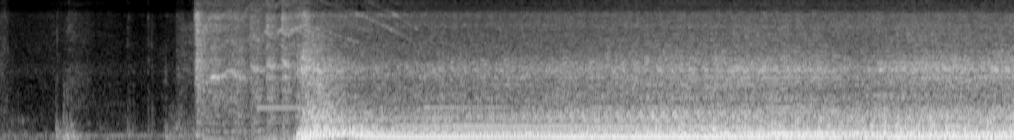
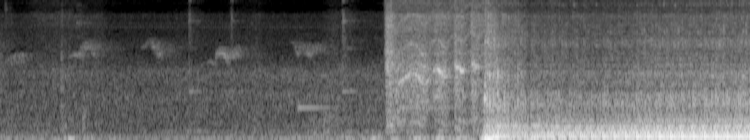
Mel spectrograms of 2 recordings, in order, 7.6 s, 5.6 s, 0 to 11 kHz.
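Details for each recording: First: Dodge Challenger R/T 5.7 V8 cold start after installing BBK long-tube headers, with a check engine light on for the active exhaust actuator: a brief crank, then a deep, even V8 idle with no misses or knocks, a normal start. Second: Dodge Challenger R/T 5.7 V8 on first start after fitting BBK long-tube headers. It cranks and catches into a lumpy idle with a sharp, even puffing tick about four per second: an exhaust leak at the clamps, which need fixing.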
